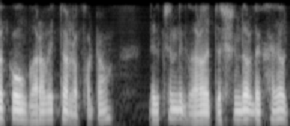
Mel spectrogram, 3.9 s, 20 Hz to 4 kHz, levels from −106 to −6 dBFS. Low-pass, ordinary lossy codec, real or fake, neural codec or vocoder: 3.6 kHz; none; fake; codec, 16 kHz, 2 kbps, X-Codec, WavLM features, trained on Multilingual LibriSpeech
